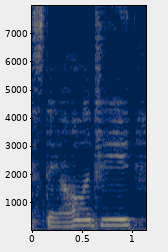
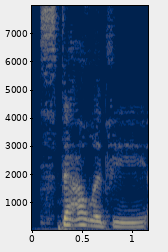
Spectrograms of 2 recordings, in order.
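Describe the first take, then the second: First: The word is said with an extra syllable. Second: The word is said without the extra syllable. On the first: The speaker calls it wrong. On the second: The speaker calls it right.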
